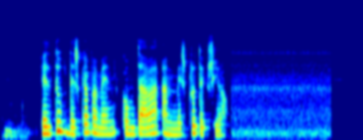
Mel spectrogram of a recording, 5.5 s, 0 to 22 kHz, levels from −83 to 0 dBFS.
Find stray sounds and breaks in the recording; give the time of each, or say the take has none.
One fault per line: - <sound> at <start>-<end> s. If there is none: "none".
none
